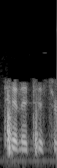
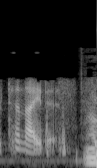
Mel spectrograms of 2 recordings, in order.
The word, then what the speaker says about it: tinnitus: Well, first of all, the pronunciation of tinnitus and tinnitus are equally weighted. So depending on who you are and where you're from, you'll call it either tinnitus or tinnitus.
